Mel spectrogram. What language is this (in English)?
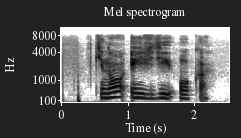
Russian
